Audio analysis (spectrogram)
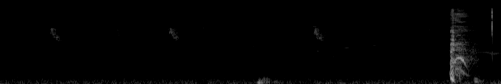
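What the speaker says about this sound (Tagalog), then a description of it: "Ubo pa ako." One sharp cough from a person fishing outdoors for tilapia in the afternoon rings out near the end of a quiet stretch, with faint bird chirps in the background.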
